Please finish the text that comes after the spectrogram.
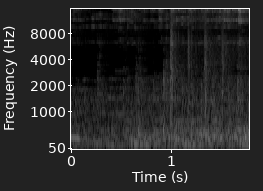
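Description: Pure white Bhutani pigeons with black eyes cooing steadily in a loft, soft low murmuring coos close by with a faint rustle of wings in the background.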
